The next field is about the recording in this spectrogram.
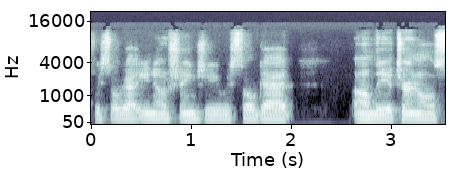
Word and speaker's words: Shang-Chi: Well, first off, I did hear it pronounced. It's Shang-Chi.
